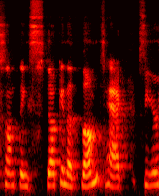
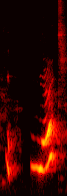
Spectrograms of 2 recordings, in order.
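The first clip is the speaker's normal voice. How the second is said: very high, loud, horrified doll; little daughter's toy voice; 5 dB louder than usual. Acted. Toy learning the parents will kill it, high alarmed little-girl voice. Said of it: "has the same voice as their daughter".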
